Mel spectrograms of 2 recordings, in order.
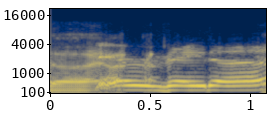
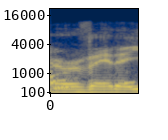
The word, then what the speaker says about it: Ayurveda: That's what is it? Avareda. I always pronounce things terribly, but Ayurveda. – Ayurveda. Yeah.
